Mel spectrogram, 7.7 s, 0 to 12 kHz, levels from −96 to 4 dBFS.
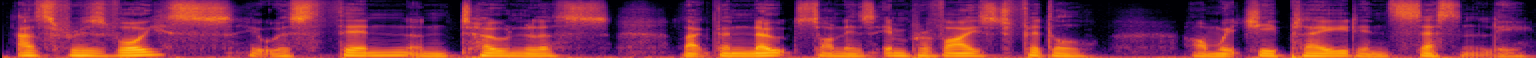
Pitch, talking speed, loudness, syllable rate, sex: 100 Hz, 165 wpm, -20 LUFS, 4.8 syllables/s, male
